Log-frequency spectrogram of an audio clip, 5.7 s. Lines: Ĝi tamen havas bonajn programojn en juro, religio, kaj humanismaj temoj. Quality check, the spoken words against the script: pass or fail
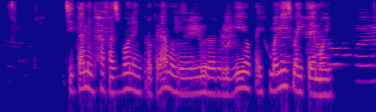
pass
